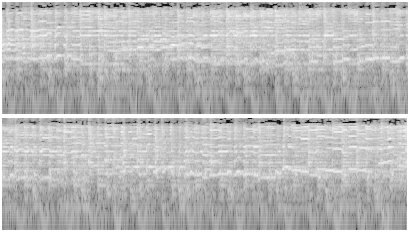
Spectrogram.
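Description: A live Uzbek wedding band playing an instrumental dance passage: electric guitar and keyboard melody over a doira frame drum and a large drum beat, amplified through loudspeakers.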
